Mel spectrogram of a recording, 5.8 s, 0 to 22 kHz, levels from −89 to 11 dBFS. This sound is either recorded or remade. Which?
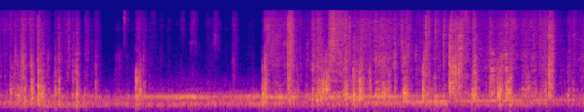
recorded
